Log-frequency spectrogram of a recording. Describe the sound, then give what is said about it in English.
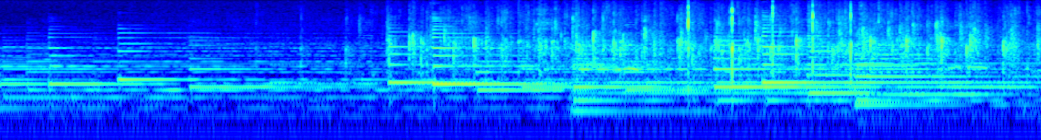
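A church audience claps along with sustained organ-like music. The clapping grows busier and louder partway through, with irregular sharp claps over the steady chords. No one speaks. “If you just heard and understood what I read, your hand clap wouldn't be this.”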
